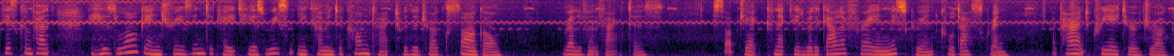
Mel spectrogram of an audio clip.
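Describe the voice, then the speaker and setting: A woman playing a brisk, sardonic space station doctor in an audio drama, dry and assured. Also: medium pitch, mellow, close to an everyday voice, poor audio. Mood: clinical. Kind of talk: radio drama acting. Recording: hissy amateur 1980s audio drama tape.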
